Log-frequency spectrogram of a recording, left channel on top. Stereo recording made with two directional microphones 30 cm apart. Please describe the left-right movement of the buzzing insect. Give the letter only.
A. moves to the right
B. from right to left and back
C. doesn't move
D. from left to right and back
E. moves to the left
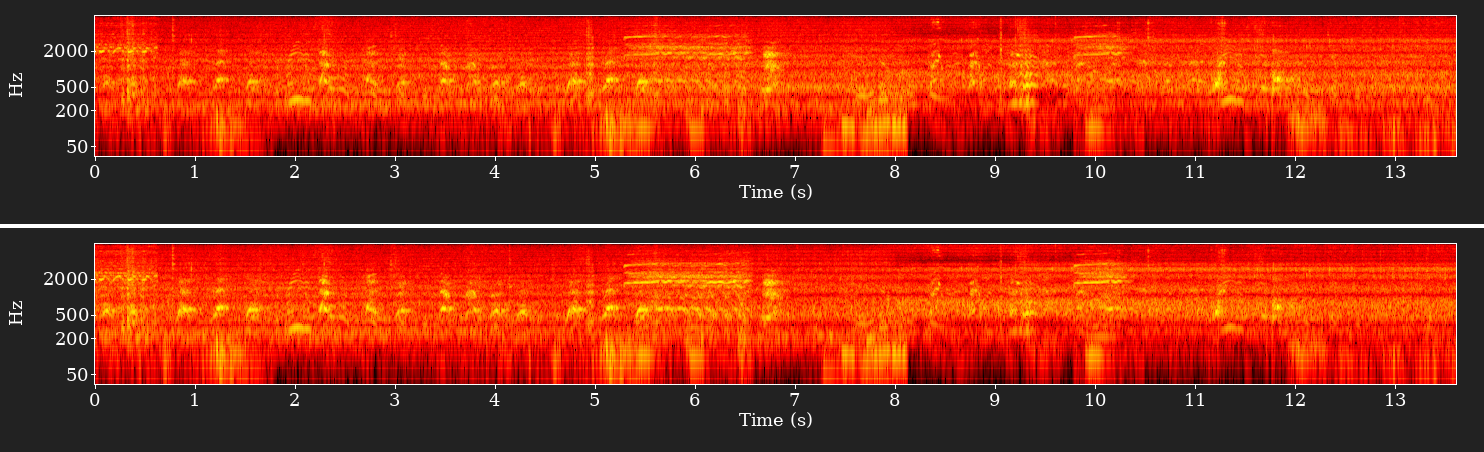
E.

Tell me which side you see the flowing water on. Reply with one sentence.
In this clip you hear the flowing water on the right.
